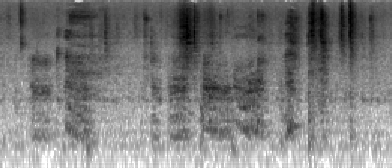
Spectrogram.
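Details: Playful scuffle between four-and-a-half-week-old white dwarf and toy poodle puppies and a brown female dwarf poodle. Rapid, rough little growls and snarls run together, ending in a few sharp yips.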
